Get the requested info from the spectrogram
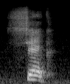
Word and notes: sAk: Xyzyl

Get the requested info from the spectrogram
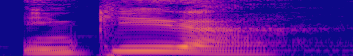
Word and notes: inkira: Ansus

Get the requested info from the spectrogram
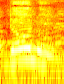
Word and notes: donu: Ansus

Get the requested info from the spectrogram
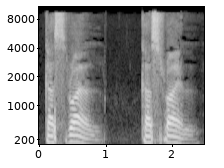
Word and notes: kasrael: Raga

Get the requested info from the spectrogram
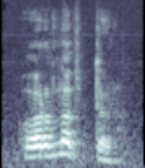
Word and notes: orlaptur: Xyzyl

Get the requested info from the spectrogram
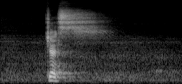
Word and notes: Ches: Ishir Chamacoco

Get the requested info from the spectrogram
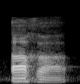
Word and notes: aga: Raga

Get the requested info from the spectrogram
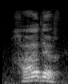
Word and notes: xaadɯg: Xyzyl

